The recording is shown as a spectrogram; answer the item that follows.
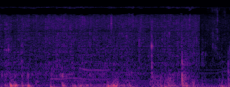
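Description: Onion, garlic, chili and tomato paste sizzling in oil in a stainless steel pot, stirred with a wooden spatula that scrapes and taps a few times.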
